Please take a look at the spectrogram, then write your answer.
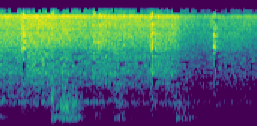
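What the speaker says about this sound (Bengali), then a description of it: "তেলটা গরম হয়ে গেছে, শুকনো লঙ্কাটা ভেজে নেব।" Dried chillies fry in hot fish oil with a loud, continuous close-up sizzle, broken by a few sharp clacks as the pan is stirred.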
